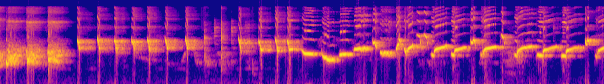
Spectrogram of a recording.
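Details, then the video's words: White-rumped shama of the Medan type singing actively, full of mimicked filler material, meant to provoke rival males: buzzy notes, then rapid repeated whistled phrases, some rising and some falling, many per second. "MURAI BATU GACOR bikin EMOSI lawan jadi NYAUT BUNYI BONGKAR MATERI ISIAN cocok buat PANCINGAN murai"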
